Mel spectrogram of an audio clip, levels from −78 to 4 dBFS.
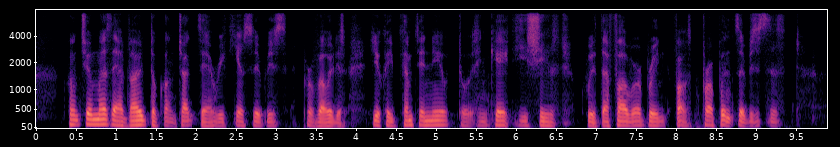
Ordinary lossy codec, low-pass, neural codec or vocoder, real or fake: none; 7.2 kHz; codec, 16 kHz in and 24 kHz out, 0.4 kbps, LongCat-Audio-Codec, four codebook decoder; fake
